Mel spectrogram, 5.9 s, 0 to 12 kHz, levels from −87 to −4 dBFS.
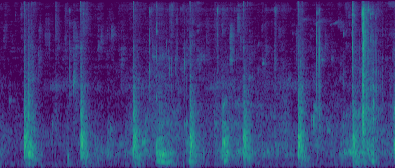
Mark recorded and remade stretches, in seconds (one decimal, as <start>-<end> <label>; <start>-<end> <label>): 0.0-5.9 recorded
